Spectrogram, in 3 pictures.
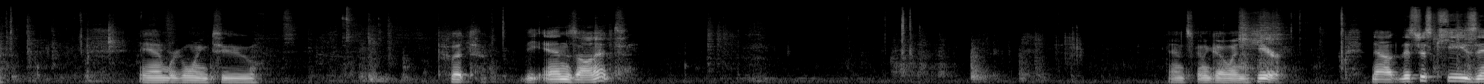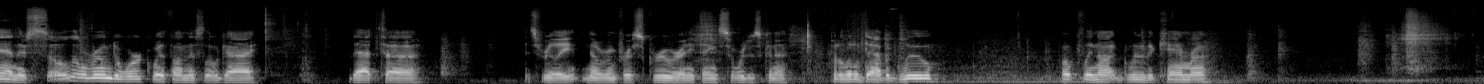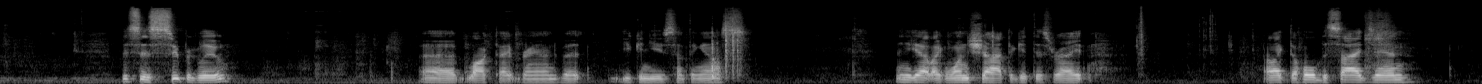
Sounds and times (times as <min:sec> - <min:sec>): Speech: 0:01.4 - 0:02.7, 0:04.4 - 0:06.4, 0:11.7 - 0:12.9, 0:13.7 - 0:17.5, 0:18.4 - 0:19.1, 0:20.1 - 0:24.2, 0:25.4 - 0:27.0, 0:30.9 - 0:32.1, 0:33.9 - 0:37.2, 0:38.6 - 0:40.8, 0:42.3 - 0:43.9.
